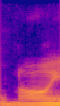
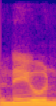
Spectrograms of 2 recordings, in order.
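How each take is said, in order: First: The vowel is said as one gliding 'oi' sound. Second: The vowel is said as separate 'eh' and 'oo'. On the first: The speaker calls it right. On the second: The speaker calls it wrong.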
